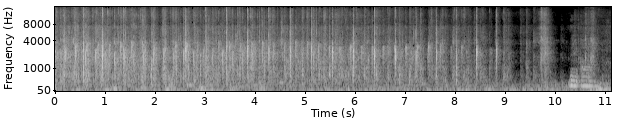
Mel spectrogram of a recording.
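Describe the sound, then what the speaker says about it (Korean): A cinema audience at an independent film screening and Q&A gives sustained applause, dense crackling clapping from many hands that runs steadily for about nine seconds before thinning out, with a few voices and stage noise at the close. "여러분들 큰 박수 부탁드립니다."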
